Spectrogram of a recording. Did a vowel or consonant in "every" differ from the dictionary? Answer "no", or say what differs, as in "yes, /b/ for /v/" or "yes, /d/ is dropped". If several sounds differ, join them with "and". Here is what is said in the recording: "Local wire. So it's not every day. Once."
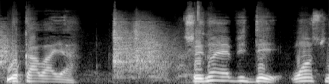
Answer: yes, /ɹ/ is dropped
